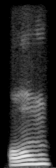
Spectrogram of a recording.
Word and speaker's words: ओम: तो ओम का उच्चारण भी बहुत लोग गलत करते हैं। इसका सही उच्चारण वैसे है? ओम 3 शब्दों से मिलकर बना है। जी। अ, उ और म।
